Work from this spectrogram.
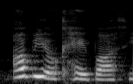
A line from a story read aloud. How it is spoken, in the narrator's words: he panted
